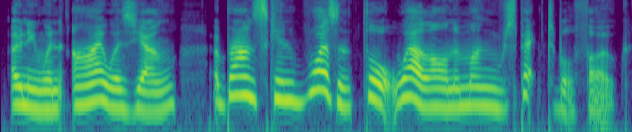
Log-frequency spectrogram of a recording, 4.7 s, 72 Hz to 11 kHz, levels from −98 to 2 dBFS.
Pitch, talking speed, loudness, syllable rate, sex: 215 Hz, 190 wpm, -17 LUFS, 4.7 syllables/s, female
